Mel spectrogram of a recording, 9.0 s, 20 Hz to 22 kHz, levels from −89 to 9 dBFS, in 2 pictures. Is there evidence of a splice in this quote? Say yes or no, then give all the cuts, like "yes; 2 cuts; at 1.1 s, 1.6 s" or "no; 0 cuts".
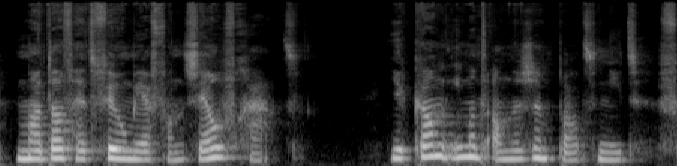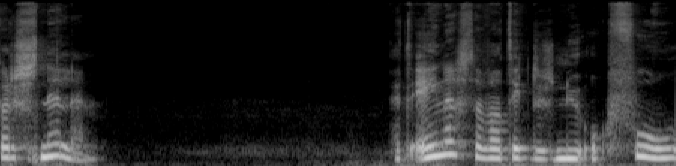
yes; 1 cut; at 2.4 s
